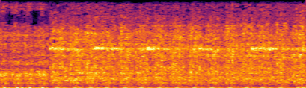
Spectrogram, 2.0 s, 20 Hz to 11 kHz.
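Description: A Ducati 916 SP motorcycle engine idles close by with a lumpy, throbbing beat, its low pulses repeating steadily and loudly over the short stretch.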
